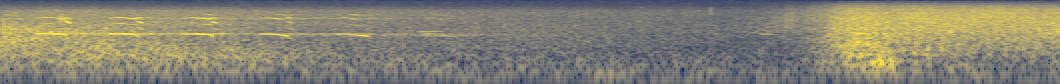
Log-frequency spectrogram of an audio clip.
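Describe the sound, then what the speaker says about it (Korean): Ocean waves wash onto a sandy European beach with a steady broadband rush and a louder surge near the end, while faint bird-like honking calls sound early on. "푸른 파도와 모래가 있는 이곳은 유럽입니다."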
